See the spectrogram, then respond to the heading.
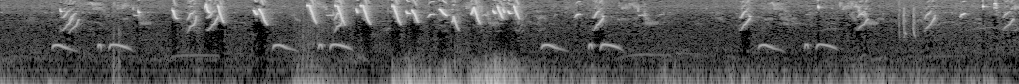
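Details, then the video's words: In nature, saffron finches deliver scattered clusters of high, thin chirps and quick downslurred notes, separated by short pauses, while lower paired whistled notes repeat in the background over a faint low rumble. "canário da terra junto na natureza"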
